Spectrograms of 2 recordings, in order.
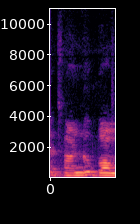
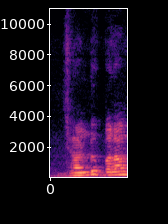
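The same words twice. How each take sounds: First: "Jhandu बम", no L in the second word; silent L. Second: "झंडू बलम", ba-lam in two syllables; wrong pronunciation. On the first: Teacher correcting the brand name, Jhandu बम with silent L. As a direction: say Jhandu बम with बम as bom. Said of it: "झंडू बम होता है". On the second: Teacher quoting how you read the brand, झंडू बलम with audible L. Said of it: "झंडू बलम नहीं होता". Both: Shown as a demonstration.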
